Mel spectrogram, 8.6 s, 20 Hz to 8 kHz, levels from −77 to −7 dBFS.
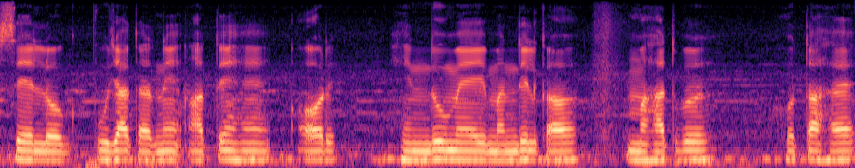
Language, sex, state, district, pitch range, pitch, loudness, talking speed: Hindi, male, Bihar, Gaya, 115-120 Hz, 120 Hz, -17 LUFS, 90 wpm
